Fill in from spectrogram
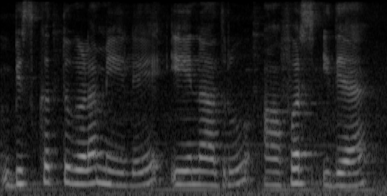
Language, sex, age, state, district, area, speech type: Kannada, female, 45-60, Karnataka, Bidar, urban, read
